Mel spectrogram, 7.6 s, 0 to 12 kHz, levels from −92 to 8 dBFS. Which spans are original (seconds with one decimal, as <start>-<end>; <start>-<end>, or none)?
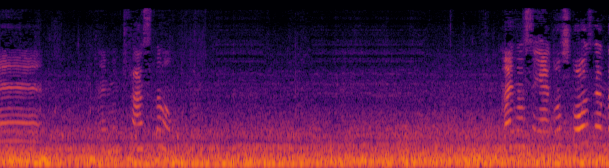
0.0-2.7; 3.3-3.9; 5.3-7.6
